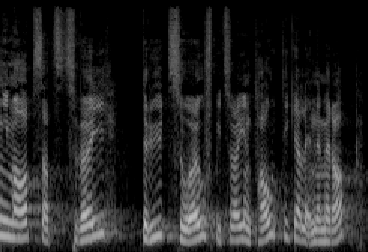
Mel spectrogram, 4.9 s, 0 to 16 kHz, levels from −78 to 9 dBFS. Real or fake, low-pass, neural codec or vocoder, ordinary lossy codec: fake; 14.4 kHz; vocoder, 44.1 kHz, 128 mel bands, Pupu-Vocoder; MP3, 64 kbps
